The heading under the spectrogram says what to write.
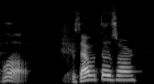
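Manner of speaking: high-toned society socialite voice. Imagining a football coach at a press conference: Adam Gase as a socialite. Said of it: "he's like a, uh, a socialite".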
